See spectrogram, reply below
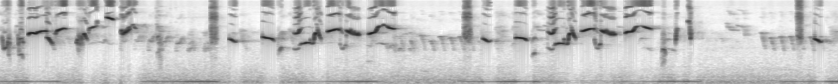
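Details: Oriental magpie-robin in full 'gacor' song for training silent caged kacer: bursts of rising whistles, trills and sharp chattering notes in repeated phrases, over a steady low electrical-sounding hum that stops and starts.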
